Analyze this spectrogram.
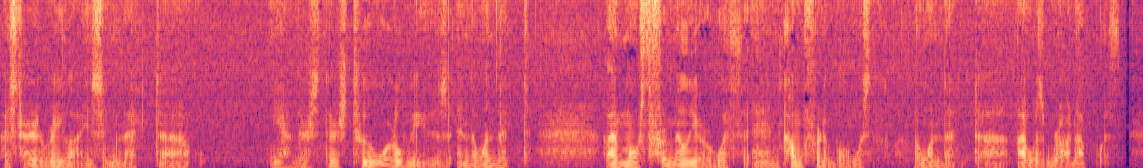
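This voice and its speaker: A man with an Albertan accent speaks at a moderate pace in a very deep, low voice with fairly even intonation, over noticeable background noise. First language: Blackfoot. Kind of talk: interview testimony.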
